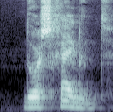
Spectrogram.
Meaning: translucent
- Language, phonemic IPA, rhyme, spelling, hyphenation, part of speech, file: Dutch, /ˌdoːrˈsxɛi̯.nənt/, -ɛi̯nənt, doorschijnend, door‧schij‧nend, adjective, Nl-doorschijnend.ogg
